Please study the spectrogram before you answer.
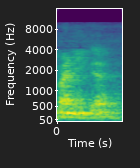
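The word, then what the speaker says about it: Paniker: name he used because he always used to write his name as you will see with a p-a-n-i-k-e-r particular that is the normal way a european would pronounce the name panika and encounter in india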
